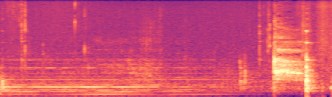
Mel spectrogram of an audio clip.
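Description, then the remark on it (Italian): A cup of herbal tea or water is handled for a sip: a few light ceramic clinks and knocks near the end, following a stretch of soft, steady humming tone in the background. “un sorsetto di tisana o di acqua, te lo consiglio sempre.”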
